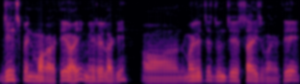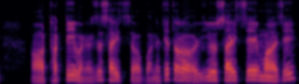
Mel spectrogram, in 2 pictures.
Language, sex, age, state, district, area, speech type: Nepali, male, 45-60, West Bengal, Kalimpong, rural, spontaneous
